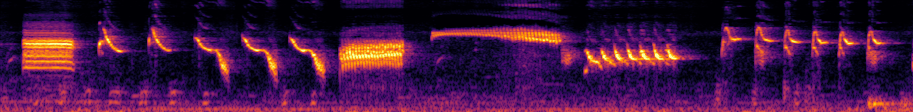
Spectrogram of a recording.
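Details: Asian pied starling being taught sounds, producing loud harsh notes, a string of quick downslurred whistles, a long high sustained tone and a fast closing burst of chips.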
